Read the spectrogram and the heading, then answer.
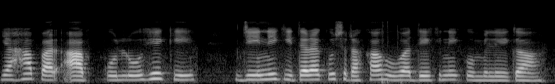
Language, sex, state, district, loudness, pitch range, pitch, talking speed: Hindi, female, Uttar Pradesh, Lalitpur, -19 LUFS, 195-220 Hz, 210 Hz, 160 wpm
